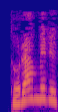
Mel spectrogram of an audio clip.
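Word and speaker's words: Tramiel: ラミエル社長の名前は本来トラメルと発音するのであったが commodore 時代は誰もその発音では呼んでくれなかった目に新会社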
